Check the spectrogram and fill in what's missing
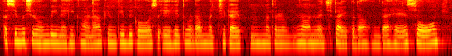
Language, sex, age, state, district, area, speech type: Punjabi, female, 18-30, Punjab, Shaheed Bhagat Singh Nagar, rural, spontaneous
